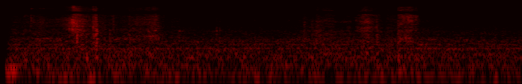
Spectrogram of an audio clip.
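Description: A thin wooden stick scrapes the latex coating off the letter area of a flat, thin cardboard Michigan Cashword scratch-off lottery ticket held flat by the fingers. Soft, steady scratching and rubbing continues throughout, with low rumble underneath and a few brighter scraping strokes near the start and end.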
